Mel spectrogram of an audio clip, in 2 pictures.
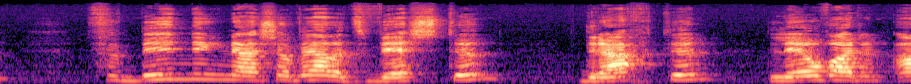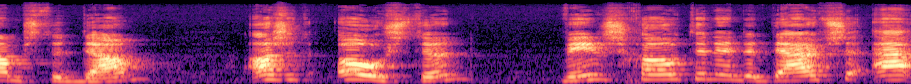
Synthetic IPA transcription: v̥ərbɪndɪŋnazoʋɛlˠətʋɛstən | draxtən | leːlˠʋadənɑmstərdɑm | ʔɑlˠsətoːstən | ʋɪnsχowtənɛndədœɥtsəʔa

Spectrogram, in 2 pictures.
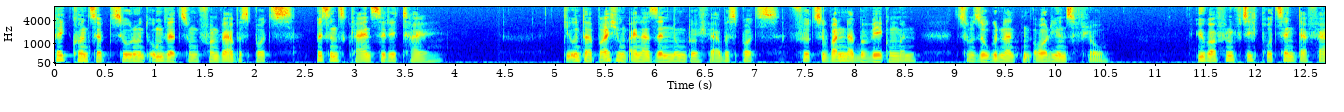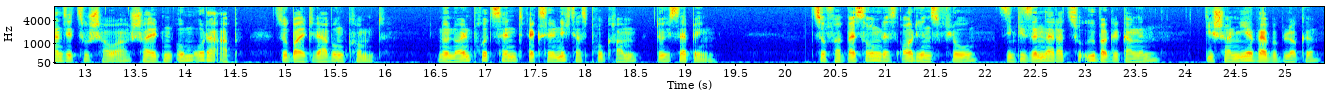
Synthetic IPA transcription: tʁ̥eːkkʰɔnt͡sɛp̚t͡sjoːnʊntʔʊmzɛt͡sʊŋfɔnvɛɐbəspɔtt͡sb̥ɪsɪnskl̥aɪnstədetʰaɪl | d̥iːʊntɐbʁɛçʊŋʔa̰ɪnɐzɛndʊŋdʊɐçv̥ɛ̰ɐbəspɔtt͡sfyːɐtt͡suːvandɐbəveːɡʊŋənt͡sʊmzoːɡənantn̩ʔɔdiɛnsflo̰ː | ʔyːbɐfʏnft͡sɪçpʁ̥ot͡sɛnt̚d̥eːɐfɛɐnzeːt͡suːʃaʊɐ̰ʃaltn̩ʔʊmʔoːɾɐ̰ʔa̰pz̥obaltv̥ɛɐbʊŋkʰɔmt | nuːɐnɔʏnpʁ̥ot͡sɛntv̥ɛksl̩nɪçtd̥aspʁ̥oɡʁa̰md̥ʊɐçz̥ɛpɪ̰ŋ | t͡suːɐfɛɐbɛsəʁ̞ʊŋdɛsʔɔɐdiɛnsfloːz̥ɪntd̥iːzɛndɐɾat͡suːʔyːbɐɡəɡaŋənd̥iːʃaniːɐvɛɐbəblɔkə

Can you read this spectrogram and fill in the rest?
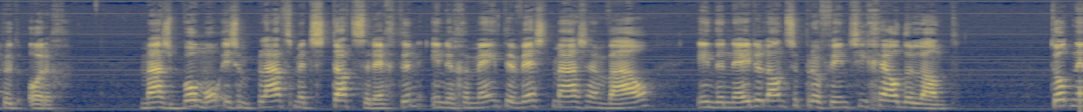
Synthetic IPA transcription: pɵntɔrχ | maːsbɔməlˠɪsənplaːtsmɛtstɑtsrɛχtənɪndəχəmejntəʋɛst̚maːsɛnʋaːlˠ | ɪndənejdəɹlɑnsəprovɪnsiχɛlˠdəlɑnt | tɔtn

